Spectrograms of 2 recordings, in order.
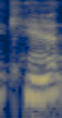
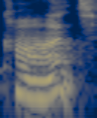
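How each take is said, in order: First: It is said with an American accent. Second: It is said with an Australian accent. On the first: "I took some dialect lessons and I learned how to say can't" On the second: "instead of can't"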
